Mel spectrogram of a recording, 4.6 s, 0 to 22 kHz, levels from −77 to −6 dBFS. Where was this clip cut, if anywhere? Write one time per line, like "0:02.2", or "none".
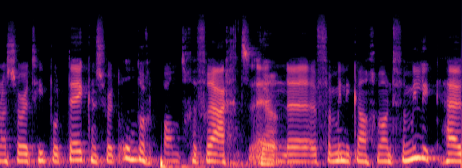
none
